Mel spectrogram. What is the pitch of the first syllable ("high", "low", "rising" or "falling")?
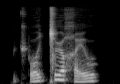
rising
